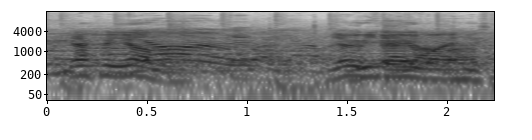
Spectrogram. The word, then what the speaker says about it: Yokoyama: Yakoyama. Yoko Yama. We know why he's not. Like, the less of your names he pronounces, the better.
